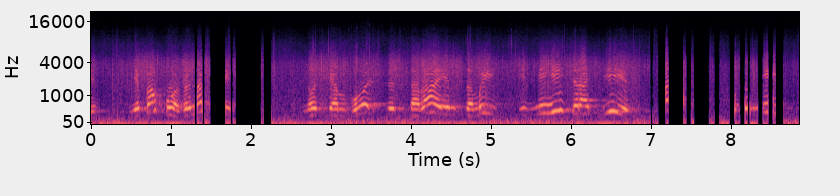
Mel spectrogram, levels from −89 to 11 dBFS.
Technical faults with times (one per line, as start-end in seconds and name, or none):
1.29-2.26 digital broadcast dropout
6.99-8.66 digital broadcast dropout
